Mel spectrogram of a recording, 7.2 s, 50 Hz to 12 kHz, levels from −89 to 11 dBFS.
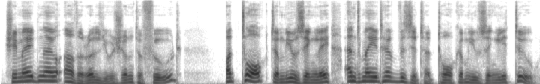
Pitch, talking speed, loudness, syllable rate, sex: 130 Hz, 140 wpm, -18 LUFS, 4.7 syllables/s, male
